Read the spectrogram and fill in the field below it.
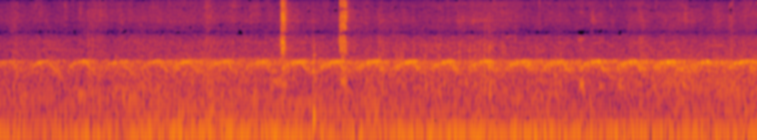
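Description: vehicle, emergency vehicle siren

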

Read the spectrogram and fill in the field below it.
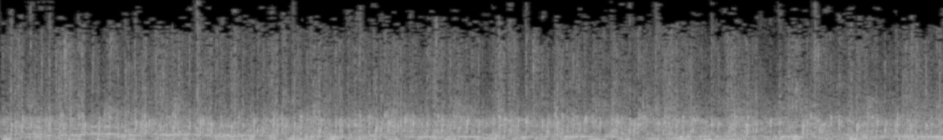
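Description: crowd, comedy club audience applause

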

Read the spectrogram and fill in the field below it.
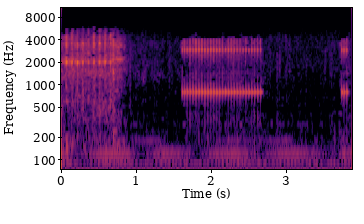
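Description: household object, telephone dialing and ringing

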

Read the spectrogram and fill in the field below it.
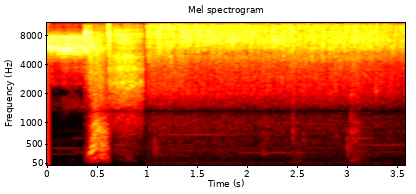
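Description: sound effect, sizzling sound effect

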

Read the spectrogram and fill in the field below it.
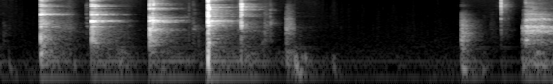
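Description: household object, beer glasses clinking

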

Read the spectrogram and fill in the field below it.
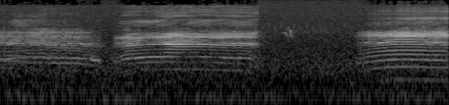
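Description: animal, sheep bleating

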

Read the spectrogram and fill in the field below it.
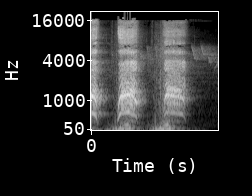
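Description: bird, bird cawing

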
